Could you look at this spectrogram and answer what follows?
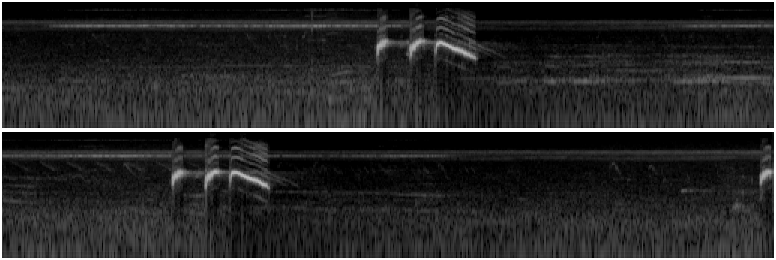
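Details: A swallow calling in the morning gives two full phrases about four seconds apart, each with two short chirps and a falling whistle, and the start of a third at the end. Soft rumbling background noise comes and goes.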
